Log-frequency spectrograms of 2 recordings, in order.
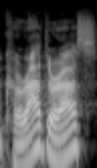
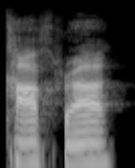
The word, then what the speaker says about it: Caradhras: Caradhras is one of the weirder words in the books and also in the films, because the DH letter combination in Sindarin kind of has like a TH kind of TH sound, like, I can't describe it well, which is why I wrote this batshit pronunciation guide.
